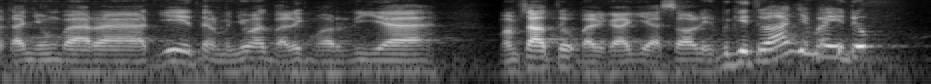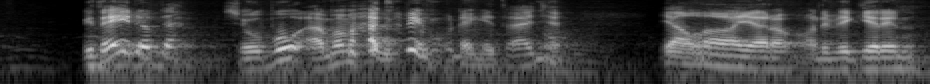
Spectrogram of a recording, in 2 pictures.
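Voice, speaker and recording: An older man teaching a religious study lesson, animated and emphatic, scolding with jokes. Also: fairly low pitch. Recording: dull lo-fi recording.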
